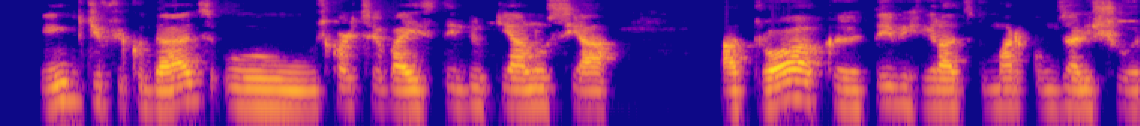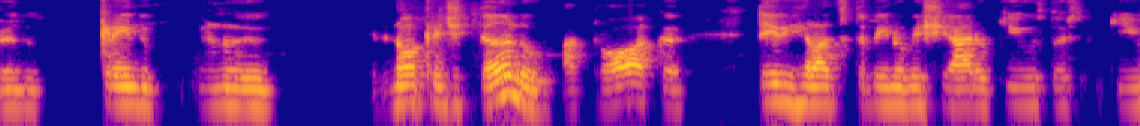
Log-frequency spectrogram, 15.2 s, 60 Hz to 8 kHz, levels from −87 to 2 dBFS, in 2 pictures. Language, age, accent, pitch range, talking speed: Portuguese, 10-29, Brazilian, 130-170 Hz, 120 wpm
